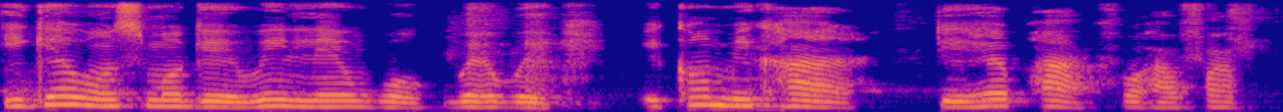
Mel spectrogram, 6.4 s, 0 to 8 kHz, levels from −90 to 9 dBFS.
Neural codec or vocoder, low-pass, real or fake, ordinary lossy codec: none; 7.2 kHz; real; none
